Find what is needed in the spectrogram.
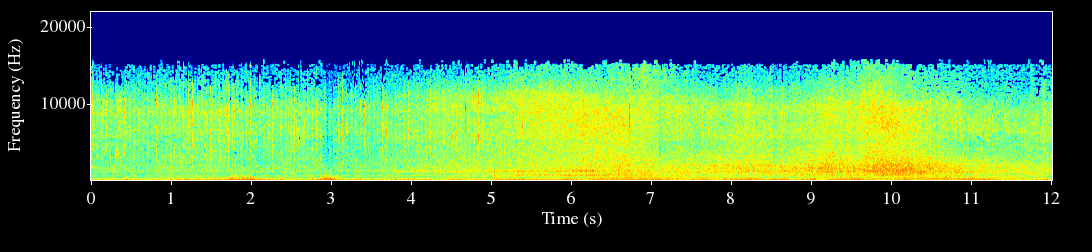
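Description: Road traffic: cars passing close by, the engine and tyre noise swelling from about halfway through to a peak near the tenth second, then fading.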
